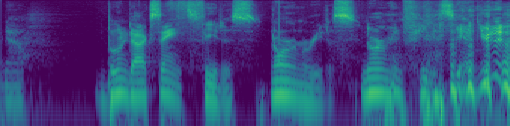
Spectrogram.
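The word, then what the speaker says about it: Reedus: Norman Reus. Norman Fetus. Yeah. You didn't know either. You're like, it rhymes with fetus.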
